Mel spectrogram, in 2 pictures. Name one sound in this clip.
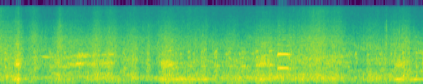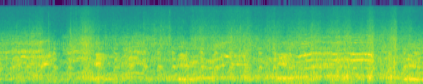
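A plastic sack rustles as it shifts in the straw.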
